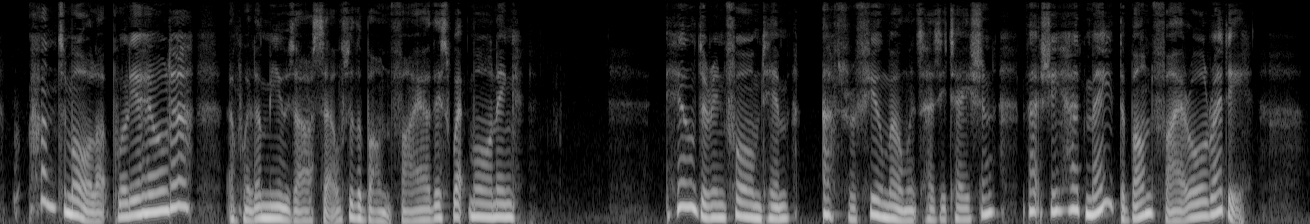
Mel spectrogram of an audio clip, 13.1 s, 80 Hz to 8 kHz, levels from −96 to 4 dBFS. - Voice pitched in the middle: Yes, medium, 170 Hz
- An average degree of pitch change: No, wide, 7.4 semitones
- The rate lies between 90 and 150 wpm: Yes, average, 145 wpm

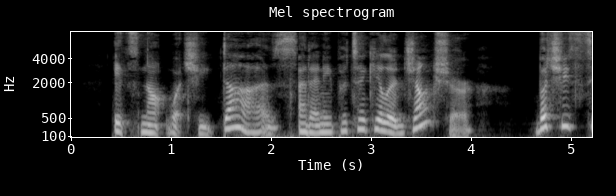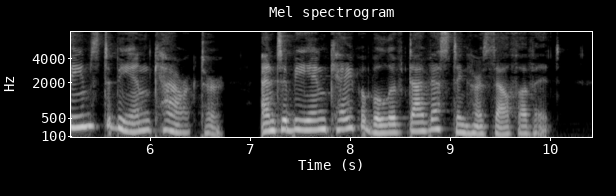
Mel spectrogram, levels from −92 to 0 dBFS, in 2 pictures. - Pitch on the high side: Yes, high, 200 Hz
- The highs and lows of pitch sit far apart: Yes, wide, 6.4 semitones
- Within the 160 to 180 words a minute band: No, average, 150 wpm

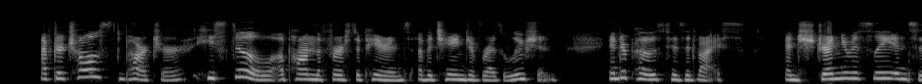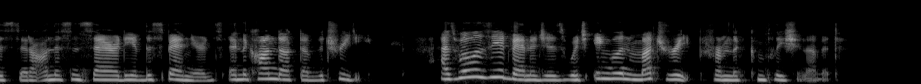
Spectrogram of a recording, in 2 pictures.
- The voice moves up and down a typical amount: Yes, average, 3.7 semitones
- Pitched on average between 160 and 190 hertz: No, high, 220 Hz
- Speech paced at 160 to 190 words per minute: No, average, 150 wpm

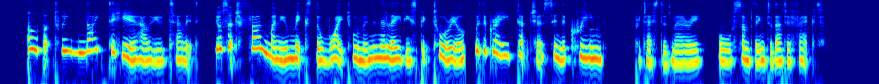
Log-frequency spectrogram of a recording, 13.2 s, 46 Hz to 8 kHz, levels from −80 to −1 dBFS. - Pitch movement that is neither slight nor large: No, wide, 6.0 semitones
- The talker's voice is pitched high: Yes, high, 210 Hz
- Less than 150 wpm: No, average, 170 wpm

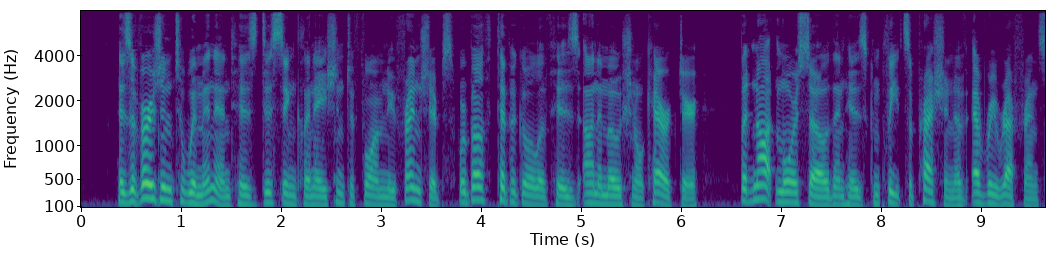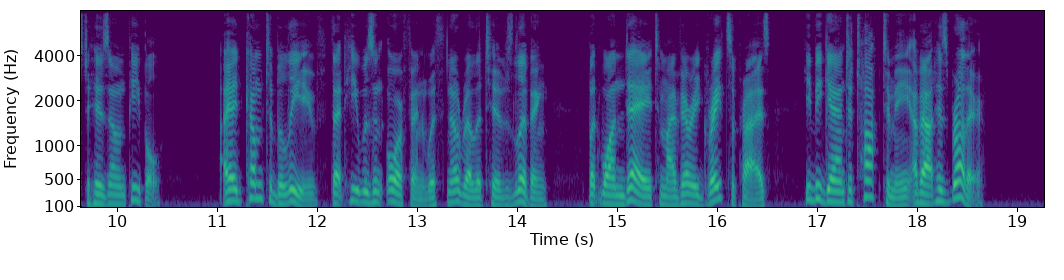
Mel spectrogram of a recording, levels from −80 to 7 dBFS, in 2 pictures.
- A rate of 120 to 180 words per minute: No, average, 200 wpm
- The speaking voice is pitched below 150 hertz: Yes, medium, 140 Hz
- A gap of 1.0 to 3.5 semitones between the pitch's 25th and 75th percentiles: No, average, 5.3 semitones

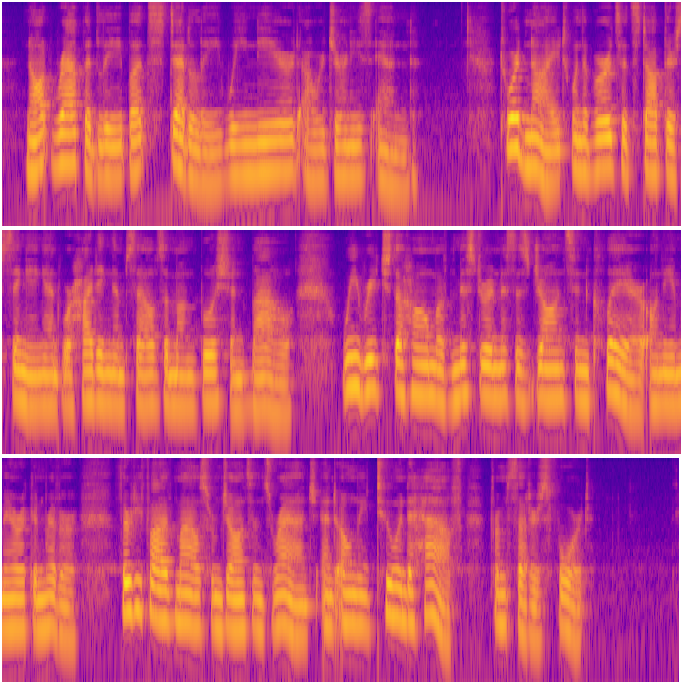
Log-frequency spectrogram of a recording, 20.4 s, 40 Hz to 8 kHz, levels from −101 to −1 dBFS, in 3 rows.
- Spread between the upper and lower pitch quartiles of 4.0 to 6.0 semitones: No, average, 3.5 semitones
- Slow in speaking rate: No, average, 160 wpm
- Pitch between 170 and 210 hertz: No, medium, 145 Hz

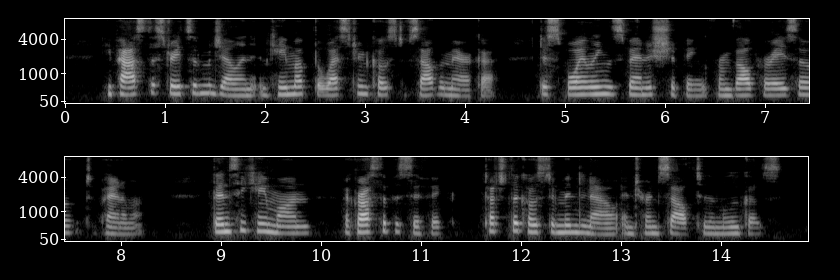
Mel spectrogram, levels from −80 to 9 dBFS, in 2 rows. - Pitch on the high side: Yes, high, 205 Hz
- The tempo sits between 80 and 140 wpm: No, average, 165 wpm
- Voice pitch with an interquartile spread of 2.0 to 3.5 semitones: Yes, average, 2.9 semitones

